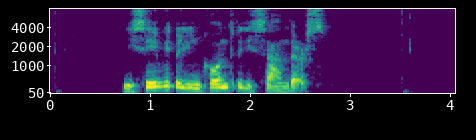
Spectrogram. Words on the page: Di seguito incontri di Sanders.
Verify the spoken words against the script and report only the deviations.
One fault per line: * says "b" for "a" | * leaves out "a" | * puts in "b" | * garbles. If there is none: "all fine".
* puts in "gli"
